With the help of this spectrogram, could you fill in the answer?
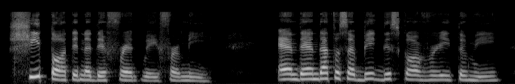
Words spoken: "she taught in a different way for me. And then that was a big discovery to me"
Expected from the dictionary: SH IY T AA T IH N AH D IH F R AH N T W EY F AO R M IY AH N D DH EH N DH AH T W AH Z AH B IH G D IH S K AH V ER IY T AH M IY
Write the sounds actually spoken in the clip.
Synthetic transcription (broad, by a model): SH IY T AA T IH N AH D IH F R AH N T W EY F AO R M IY AH N D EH N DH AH T W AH S AH B IH G D IH S K AH V ER IY T AH M IY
